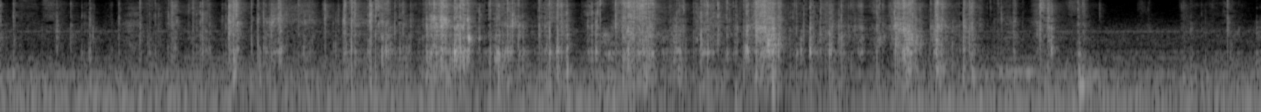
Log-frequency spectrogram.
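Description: Foil wrapper of a trading-card pack crinkling and tearing as it is opened by hand, a run of irregular crackles that stops shortly before the end.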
